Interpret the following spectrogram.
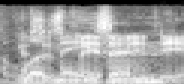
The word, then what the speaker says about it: La Maison: specialty, a La Maison, as I've been told by you it's pronounced. I don't think I ever would have said it that pretentious. I would have said, like, La Maison. No, it's French.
